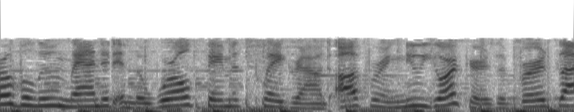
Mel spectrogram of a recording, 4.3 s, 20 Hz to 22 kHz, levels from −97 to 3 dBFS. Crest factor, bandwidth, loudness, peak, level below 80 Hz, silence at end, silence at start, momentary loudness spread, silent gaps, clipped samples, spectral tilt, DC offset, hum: 14 dB; 5.4 kHz; -20 LUFS; -6 dBFS; -26 dBFS; 0 s; 0 s; 4 LU; none; under 0.1%; -3.5 dB/octave; under 0.1%; none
